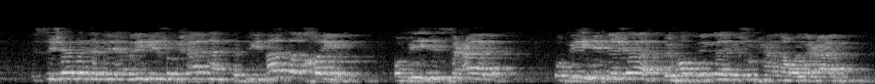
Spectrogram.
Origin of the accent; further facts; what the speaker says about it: Egypt; اللهم إنا نسألك أن تجعل بلدنا مصر سخاء رخاء أمنا أمانا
